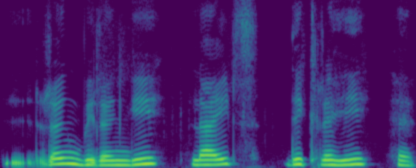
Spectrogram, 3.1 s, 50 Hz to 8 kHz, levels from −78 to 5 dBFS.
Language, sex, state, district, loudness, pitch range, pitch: Hindi, female, Himachal Pradesh, Shimla, -13 LUFS, 225-260 Hz, 240 Hz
